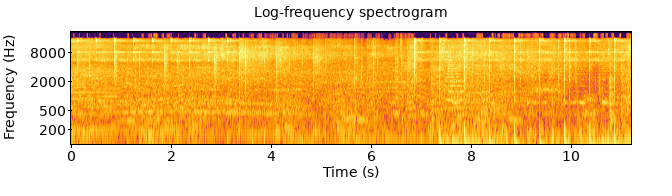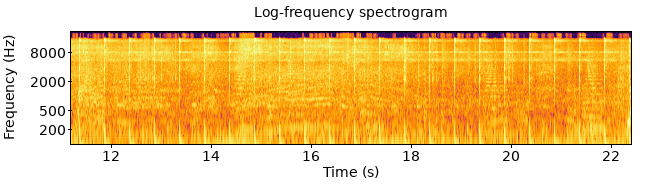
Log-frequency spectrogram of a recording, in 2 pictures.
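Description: A car drifts in a VR racing game, with a loud, steady engine drone and tire squeal throughout. Music runs underneath, and a heavy bass layer comes in partway through.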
